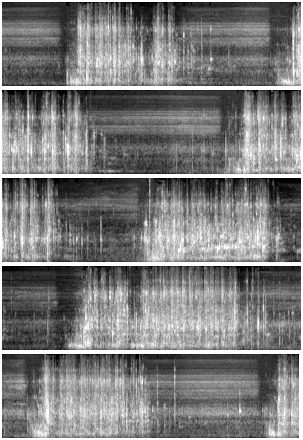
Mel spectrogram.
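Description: A diver's exhaled bubbles gurgle and rumble loudly underwater in regular bursts.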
